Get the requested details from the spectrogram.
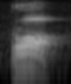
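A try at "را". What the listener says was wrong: That's actually quite good, but it's not. Make it full mouth. Raw.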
